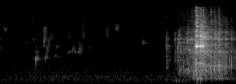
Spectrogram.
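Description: A martini poured from a metal cocktail shaker into a glass: a faint thin trickle with a few drips, then near the end a loud clatter of ice rattling against the metal shaker.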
